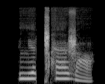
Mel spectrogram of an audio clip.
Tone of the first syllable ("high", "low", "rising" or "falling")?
high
